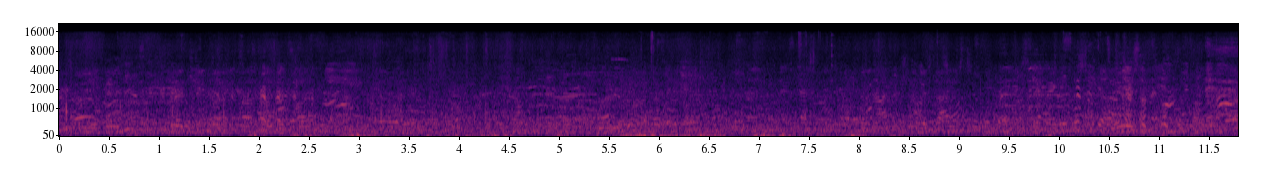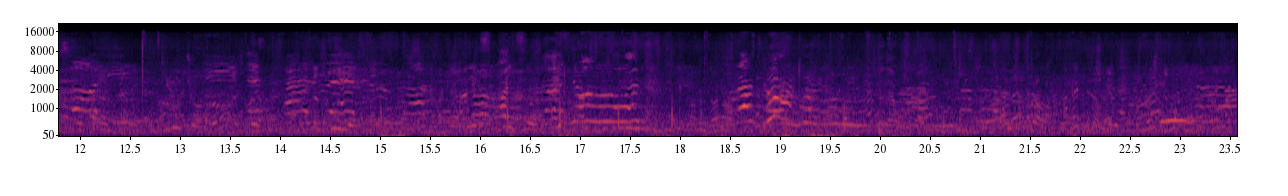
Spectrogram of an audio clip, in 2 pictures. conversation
9.8 23.5

